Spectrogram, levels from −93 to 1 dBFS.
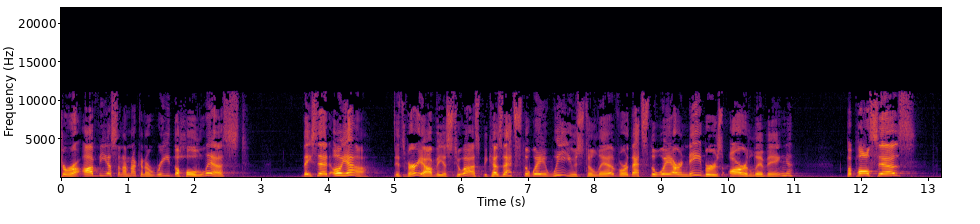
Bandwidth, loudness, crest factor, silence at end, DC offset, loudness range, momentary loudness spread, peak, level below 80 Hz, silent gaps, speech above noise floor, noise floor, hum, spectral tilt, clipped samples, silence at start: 11.5 kHz; -20 LUFS; 18 dB; 0.45 s; under 0.1%; 3 LU; 13 LU; -2 dBFS; -54 dBFS; none; 42 dB; -62 dBFS; none; -4 dB/octave; under 0.1%; 0 s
